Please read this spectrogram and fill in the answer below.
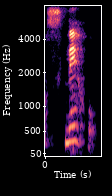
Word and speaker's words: স্নেহ: যেমন স্নেহ, স্নেহ শব্দটিতে কি স আছে 9 এর আগে, তার কারণে আমরা স্নেহ না বলে বলি স্নেহ।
